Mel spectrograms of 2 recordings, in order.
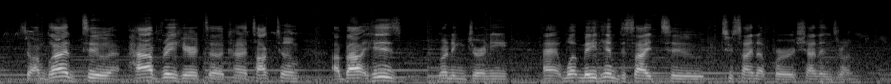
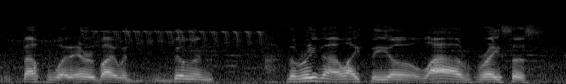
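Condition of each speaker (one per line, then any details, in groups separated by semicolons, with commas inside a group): No condition
Cerebral palsy; present from birth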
